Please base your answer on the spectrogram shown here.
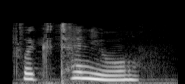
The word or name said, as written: phlyctenule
